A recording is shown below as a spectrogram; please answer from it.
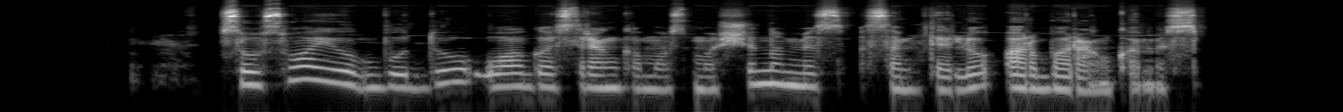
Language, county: Lithuanian, Panevėžys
